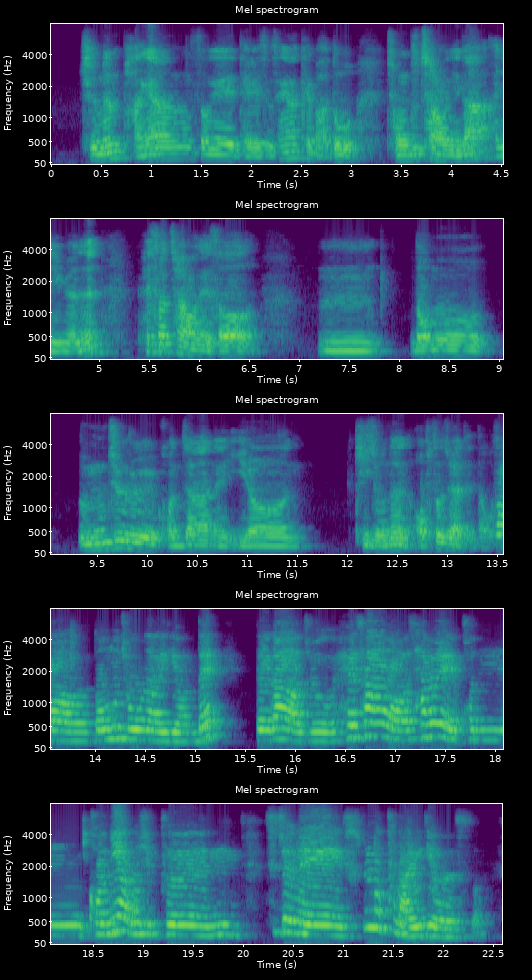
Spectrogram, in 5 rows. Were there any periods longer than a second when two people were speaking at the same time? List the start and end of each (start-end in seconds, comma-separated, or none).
none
